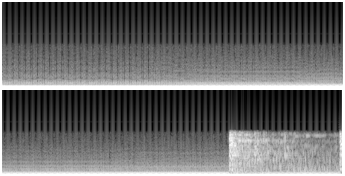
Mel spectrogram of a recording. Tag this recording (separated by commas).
Music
